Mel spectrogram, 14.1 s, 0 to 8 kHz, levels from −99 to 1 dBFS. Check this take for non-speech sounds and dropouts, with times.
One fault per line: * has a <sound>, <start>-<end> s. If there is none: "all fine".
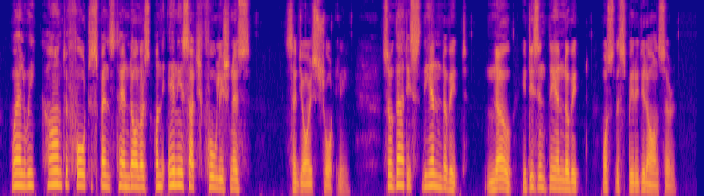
all fine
